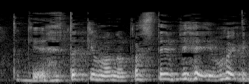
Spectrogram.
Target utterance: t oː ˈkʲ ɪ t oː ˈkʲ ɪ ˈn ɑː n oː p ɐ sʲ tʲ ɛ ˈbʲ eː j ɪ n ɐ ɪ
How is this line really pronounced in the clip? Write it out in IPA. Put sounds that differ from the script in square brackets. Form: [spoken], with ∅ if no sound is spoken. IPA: t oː ˈkʲ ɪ t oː ˈkʲ ɪ [ˈm] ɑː n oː p ɐ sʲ tʲ ɛ ˈbʲ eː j ɪ [m] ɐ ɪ

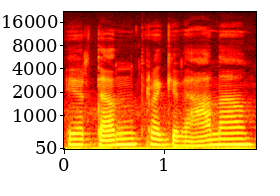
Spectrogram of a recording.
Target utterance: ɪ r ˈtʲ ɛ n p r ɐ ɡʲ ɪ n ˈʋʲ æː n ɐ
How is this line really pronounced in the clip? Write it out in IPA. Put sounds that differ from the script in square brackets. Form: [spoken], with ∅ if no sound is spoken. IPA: ɪ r ˈtʲ ɛ n p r ɐ ɡʲ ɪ [∅] ˈʋʲ æː n ɐ

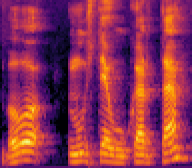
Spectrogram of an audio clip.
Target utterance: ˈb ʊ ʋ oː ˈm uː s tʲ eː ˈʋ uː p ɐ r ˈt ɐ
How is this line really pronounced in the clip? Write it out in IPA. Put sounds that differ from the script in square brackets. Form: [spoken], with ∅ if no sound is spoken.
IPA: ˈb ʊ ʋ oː ˈm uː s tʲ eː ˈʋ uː [k] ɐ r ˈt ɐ

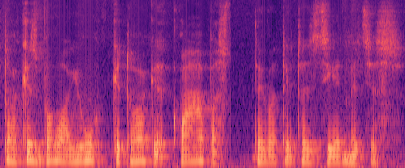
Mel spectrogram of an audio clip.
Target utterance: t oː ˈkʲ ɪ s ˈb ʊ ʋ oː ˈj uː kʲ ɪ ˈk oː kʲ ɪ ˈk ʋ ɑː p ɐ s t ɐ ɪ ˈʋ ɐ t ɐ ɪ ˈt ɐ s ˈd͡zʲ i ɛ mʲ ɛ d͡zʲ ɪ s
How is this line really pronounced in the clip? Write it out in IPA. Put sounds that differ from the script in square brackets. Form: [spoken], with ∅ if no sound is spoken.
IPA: t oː ˈkʲ ɪ s ˈb ʊ ʋ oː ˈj uː kʲ ɪ [ˈt] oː kʲ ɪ ˈk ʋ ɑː p ɐ s t ɐ ɪ ˈʋ ɐ t ɐ ɪ ˈt ɐ s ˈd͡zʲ i ɛ mʲ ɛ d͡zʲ ɪ s

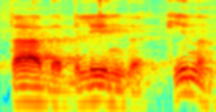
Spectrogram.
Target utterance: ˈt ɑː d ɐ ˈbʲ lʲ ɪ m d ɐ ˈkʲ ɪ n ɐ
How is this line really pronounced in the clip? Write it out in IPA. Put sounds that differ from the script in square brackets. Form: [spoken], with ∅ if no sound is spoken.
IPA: ˈt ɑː d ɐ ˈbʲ lʲ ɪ [n] d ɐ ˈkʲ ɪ n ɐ

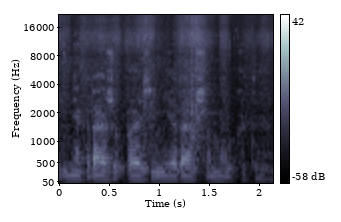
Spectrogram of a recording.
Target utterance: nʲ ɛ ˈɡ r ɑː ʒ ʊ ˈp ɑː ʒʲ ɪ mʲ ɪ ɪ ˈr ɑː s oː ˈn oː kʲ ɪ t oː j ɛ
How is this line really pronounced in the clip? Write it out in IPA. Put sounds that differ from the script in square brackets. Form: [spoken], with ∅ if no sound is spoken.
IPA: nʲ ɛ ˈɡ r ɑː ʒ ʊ ˈp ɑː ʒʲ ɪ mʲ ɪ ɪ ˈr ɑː [ʃ] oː [ˈm] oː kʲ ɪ t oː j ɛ

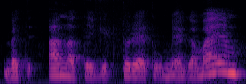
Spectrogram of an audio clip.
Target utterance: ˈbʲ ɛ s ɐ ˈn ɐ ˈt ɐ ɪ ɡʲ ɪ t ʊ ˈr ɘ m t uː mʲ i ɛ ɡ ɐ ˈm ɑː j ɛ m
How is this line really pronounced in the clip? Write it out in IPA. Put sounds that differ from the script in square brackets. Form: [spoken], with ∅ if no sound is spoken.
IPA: ˈbʲ ɛ [t] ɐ ˈn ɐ ˈt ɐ ɪ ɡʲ ɪ t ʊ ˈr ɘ [∅] t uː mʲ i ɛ ɡ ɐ ˈm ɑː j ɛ m

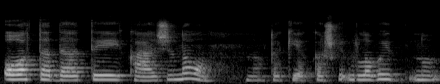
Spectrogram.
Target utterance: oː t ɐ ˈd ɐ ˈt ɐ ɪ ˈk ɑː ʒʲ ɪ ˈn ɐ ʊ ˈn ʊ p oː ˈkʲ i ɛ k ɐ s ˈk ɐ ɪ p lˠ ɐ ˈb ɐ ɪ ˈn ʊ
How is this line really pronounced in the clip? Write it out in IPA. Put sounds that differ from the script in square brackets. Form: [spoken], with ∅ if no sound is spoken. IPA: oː t ɐ ˈd ɐ ˈt ɐ ɪ ˈk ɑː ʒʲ ɪ ˈn ɐ ʊ ˈn ʊ [t] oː ˈkʲ i ɛ k ɐ [ʃ] ˈk ɐ ɪ p lˠ ɐ ˈb ɐ ɪ ˈn ʊ

